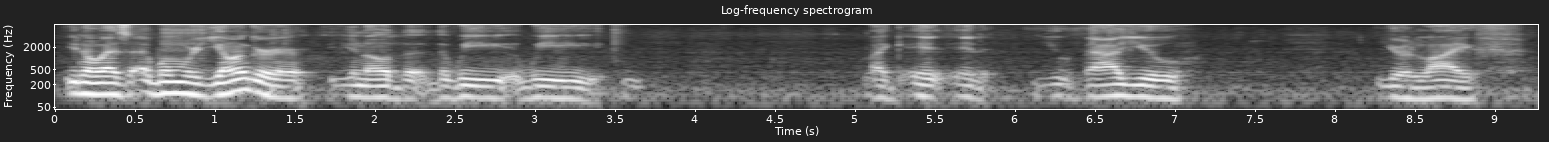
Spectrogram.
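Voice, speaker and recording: A man in his forties interviewing casually, halting and leaning on fillers and tag questions. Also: low-pitched, fairly even intonation, dark tone, a little hiss or hum. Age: 40s.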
